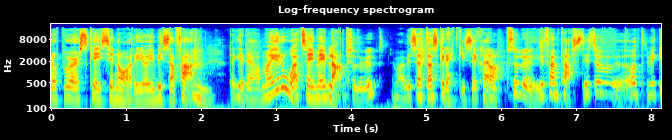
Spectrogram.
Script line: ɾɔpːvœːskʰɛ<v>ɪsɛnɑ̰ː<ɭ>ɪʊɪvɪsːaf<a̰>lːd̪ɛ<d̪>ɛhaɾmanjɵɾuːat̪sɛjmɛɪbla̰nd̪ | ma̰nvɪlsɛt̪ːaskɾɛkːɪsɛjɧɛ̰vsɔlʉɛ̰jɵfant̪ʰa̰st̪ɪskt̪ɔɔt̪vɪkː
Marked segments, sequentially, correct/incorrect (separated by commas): incorrect, incorrect, correct, correct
